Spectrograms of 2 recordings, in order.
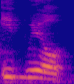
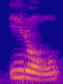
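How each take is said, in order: First: Two full separate words are said. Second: The words are contracted into one short form. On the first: The speaker calls it wrong. "No, you're going. It will" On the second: The speaker calls it right. "It's like almost little"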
